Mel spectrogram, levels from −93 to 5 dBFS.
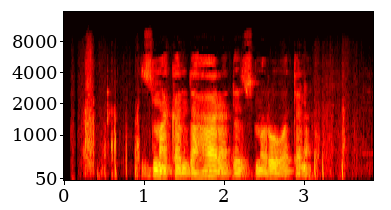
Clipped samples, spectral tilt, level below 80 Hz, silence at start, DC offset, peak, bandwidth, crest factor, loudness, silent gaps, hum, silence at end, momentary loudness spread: under 0.1%; -6.5 dB/octave; -58 dBFS; 0.25 s; under 0.1%; -8 dBFS; 10.5 kHz; 22 dB; -29 LUFS; none; none; 0.35 s; 17 LU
